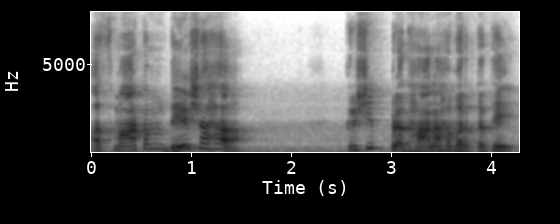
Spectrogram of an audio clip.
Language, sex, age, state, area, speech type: Sanskrit, male, 30-45, Bihar, rural, spontaneous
